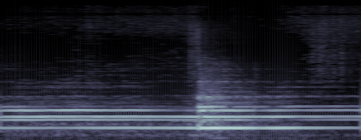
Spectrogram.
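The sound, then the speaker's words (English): A large bell rings with a deep, sustained hum, then is struck again midway, its loud clang blooming and ringing on. No voices are heard. “And the voice of a great bell proclaiming liberty.”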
